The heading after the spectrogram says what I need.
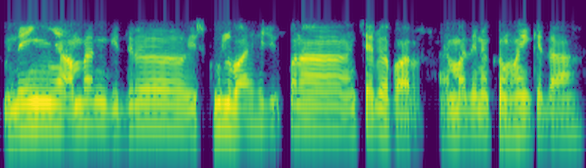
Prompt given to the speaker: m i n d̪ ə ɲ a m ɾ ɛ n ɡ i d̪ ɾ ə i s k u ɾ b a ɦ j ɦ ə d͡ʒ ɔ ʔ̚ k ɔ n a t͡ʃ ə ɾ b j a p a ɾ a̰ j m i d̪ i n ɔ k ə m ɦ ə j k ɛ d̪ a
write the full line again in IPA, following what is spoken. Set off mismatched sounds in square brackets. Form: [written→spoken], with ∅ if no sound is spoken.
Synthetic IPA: m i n d̪ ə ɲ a m ɾ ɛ n ɡ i d̪ ɾ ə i s k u [ɾ→l] b a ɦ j ɦ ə d͡ʒ [ɔ→u] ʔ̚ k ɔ n a t͡ʃ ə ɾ b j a p a ɾ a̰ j m [i→a] d̪ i n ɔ k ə m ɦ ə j k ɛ d̪ a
